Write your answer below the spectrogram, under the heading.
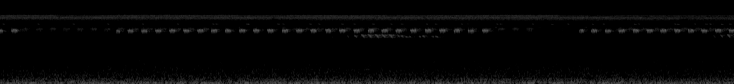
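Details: Autumn insects calling by heavy-eared ripe rice fields, captured with a ZOOM H1essential: a rapid train of bright, regular chirps rides over a constant high ringing trill. A brief lower buzz comes midway, and the chirping breaks off for a moment before resuming.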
